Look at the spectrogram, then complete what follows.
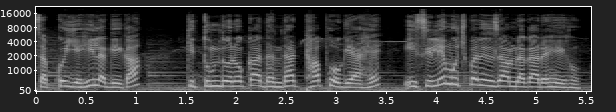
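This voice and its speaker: A woman voicing a greedy, bossy rich landlady in an animated story, with an imperious, brazen manner. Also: fairly high pitch, normal speed, faint music behind, natural voice. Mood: defiant. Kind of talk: animated moral story acting.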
